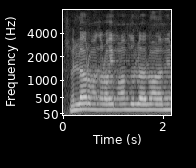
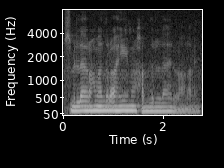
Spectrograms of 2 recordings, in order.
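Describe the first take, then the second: First: It is recited loudly. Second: It is recited quietly.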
